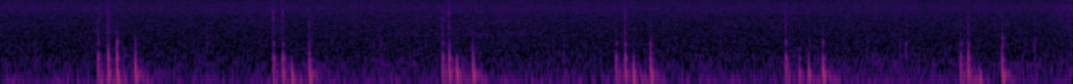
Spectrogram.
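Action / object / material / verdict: scrape / paper playing card deck / paper / none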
